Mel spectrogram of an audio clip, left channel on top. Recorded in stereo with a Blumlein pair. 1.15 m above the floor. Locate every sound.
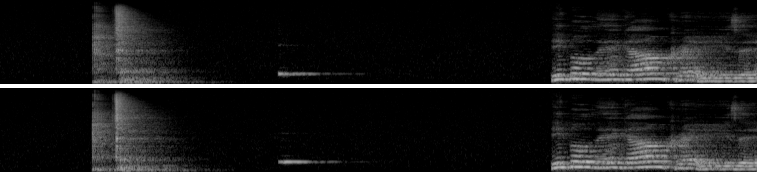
0.9 s tearing paper: 70° right, 4 m
2.8 s a cowbell: 30° left, 3.5 m
5.5 s singing: 5° right, 1.3 m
